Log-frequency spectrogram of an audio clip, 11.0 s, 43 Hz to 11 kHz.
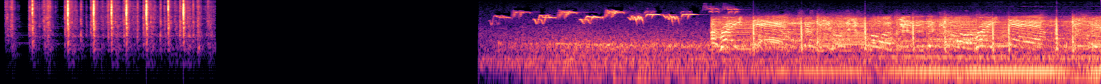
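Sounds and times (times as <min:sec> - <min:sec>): typewriter keys clacking: 0:00.1 - 0:02.2.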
